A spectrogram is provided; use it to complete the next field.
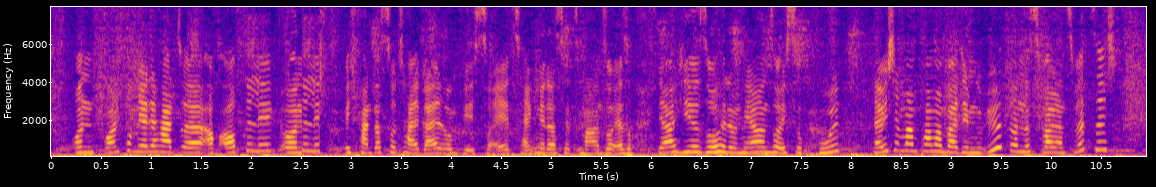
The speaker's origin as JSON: {"language": "German", "region": "Saarland", "country": "Germany", "lives_now": "Berlin, Germany", "said": "ich bin ja eigentlich aus dem Saarland irgendwie, und habe in der Fu-Firma aufgelegt, und deswegen durfte ich ja auch mal spielen. Und jetzt bin ich ja seit Februar wohne ich ja in Berlin"}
